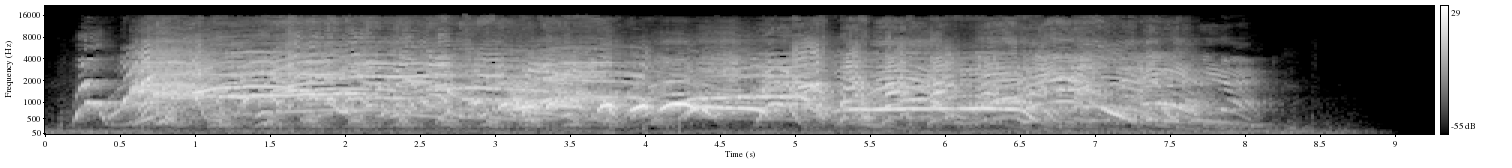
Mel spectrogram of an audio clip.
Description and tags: A group of women screaming wildly. One of several similar recordings I made for a show in Dallas. Recorded with an ECM-99 to a SonyMD.
crowd, field-recording, human, women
